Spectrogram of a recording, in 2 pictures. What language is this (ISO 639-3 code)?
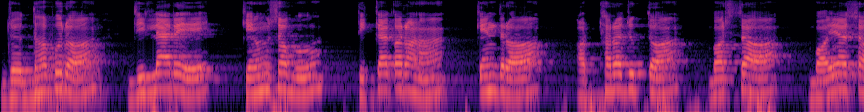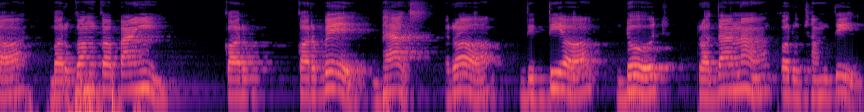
ori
